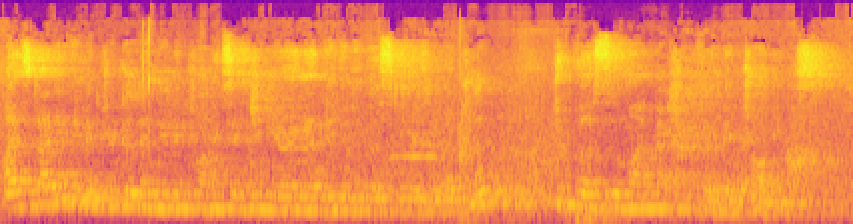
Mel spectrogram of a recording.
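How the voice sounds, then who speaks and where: A woman in her forties from Sri Lanka giving a formal keynote speech, measured and earnest, with an occasional "um". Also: mid-range voice, steady tone, noisy background. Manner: measured, earnest, with some filler ums. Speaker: keynote speaker. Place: large echoey hall. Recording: echoey hall, speaker far from mic.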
